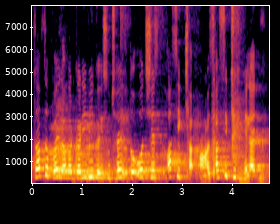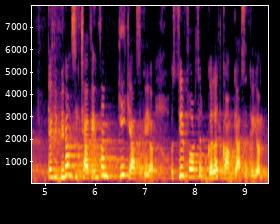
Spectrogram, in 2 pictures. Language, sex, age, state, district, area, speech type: Maithili, female, 18-30, Bihar, Darbhanga, rural, spontaneous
